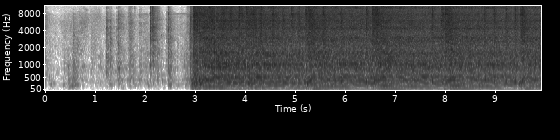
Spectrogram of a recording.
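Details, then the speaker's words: 2001 Yamaha YZ250 two-stroke motocross bike, first start, about four kicks without choke (choke won't stay up): catches into a crisp, even run with steady crackle and no misses; starts easily, runs normally. "engine sounds really sweet and it starts up really easy"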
